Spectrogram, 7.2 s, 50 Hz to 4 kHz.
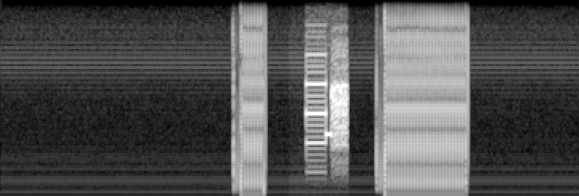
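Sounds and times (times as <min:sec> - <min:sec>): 
FSK data tones after ring: 0:02.9 - 0:05.9
phone ringing: 0:03.0 - 0:05.8.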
